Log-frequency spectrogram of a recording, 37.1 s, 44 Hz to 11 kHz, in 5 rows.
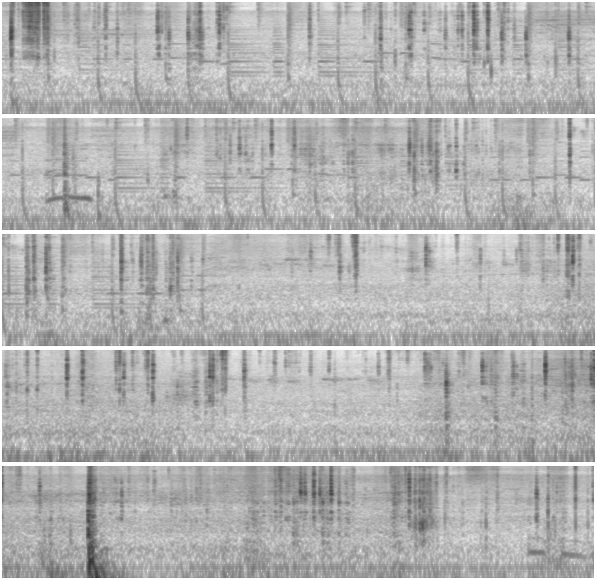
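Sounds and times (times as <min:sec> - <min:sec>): small metallic clicks and rattles: 0:00.0 - 0:02.9, 0:18.6 - 0:30.3, 0:31.0 - 0:37.0.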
